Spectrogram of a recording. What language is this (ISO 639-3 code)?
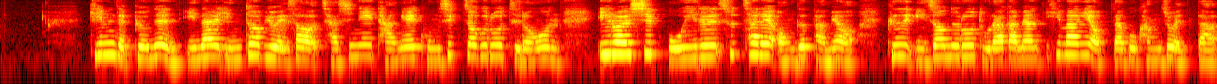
kor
